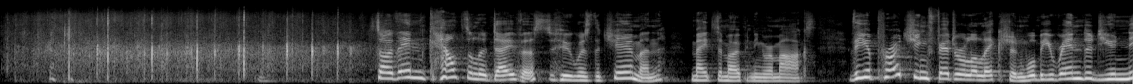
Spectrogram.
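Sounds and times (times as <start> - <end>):
audience applause: 0.0 - 3.8
speech: 2.6 - 2.8, 3.8 - 11.3.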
